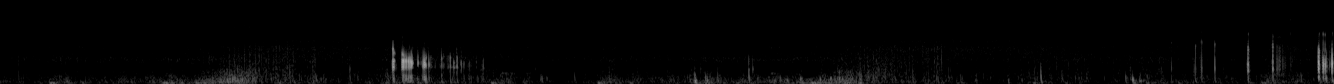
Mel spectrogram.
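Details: Quiet gurgles and low squelching rumbles from the abdomen in a quiet room, recorded by phone just after waking on an empty stomach: ordinary stomach rumbling (borborygmi).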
